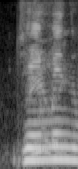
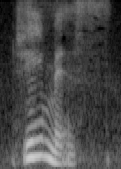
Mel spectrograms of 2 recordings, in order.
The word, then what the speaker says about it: Jameis: Jamin Winston, yeah. My son. How do you say his name again? Winston. His first name? Jameis.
